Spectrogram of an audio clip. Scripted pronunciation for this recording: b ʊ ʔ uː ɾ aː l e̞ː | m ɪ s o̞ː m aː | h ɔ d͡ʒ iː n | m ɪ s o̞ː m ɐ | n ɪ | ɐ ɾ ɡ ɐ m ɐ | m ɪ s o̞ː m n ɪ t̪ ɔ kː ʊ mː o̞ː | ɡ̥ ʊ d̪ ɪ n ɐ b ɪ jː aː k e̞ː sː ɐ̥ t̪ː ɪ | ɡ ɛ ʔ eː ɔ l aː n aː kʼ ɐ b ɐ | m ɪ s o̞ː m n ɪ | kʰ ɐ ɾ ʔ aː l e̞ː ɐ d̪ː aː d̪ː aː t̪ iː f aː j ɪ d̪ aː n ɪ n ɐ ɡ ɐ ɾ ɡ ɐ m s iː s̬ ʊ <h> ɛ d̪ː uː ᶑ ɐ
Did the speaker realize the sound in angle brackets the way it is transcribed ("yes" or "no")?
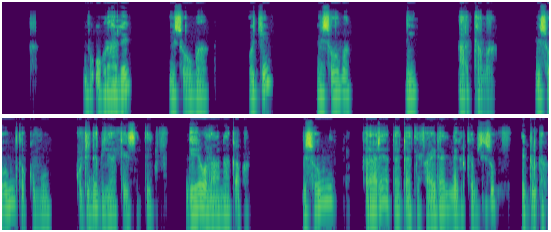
yes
